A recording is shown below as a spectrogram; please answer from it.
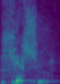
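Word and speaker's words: یسوع: Nadie se llama a Jesús y se pronuncia la palabra Yesu.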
